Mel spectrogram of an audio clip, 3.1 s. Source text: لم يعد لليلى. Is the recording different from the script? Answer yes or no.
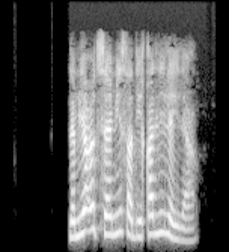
yes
